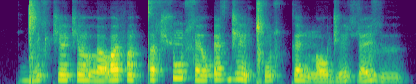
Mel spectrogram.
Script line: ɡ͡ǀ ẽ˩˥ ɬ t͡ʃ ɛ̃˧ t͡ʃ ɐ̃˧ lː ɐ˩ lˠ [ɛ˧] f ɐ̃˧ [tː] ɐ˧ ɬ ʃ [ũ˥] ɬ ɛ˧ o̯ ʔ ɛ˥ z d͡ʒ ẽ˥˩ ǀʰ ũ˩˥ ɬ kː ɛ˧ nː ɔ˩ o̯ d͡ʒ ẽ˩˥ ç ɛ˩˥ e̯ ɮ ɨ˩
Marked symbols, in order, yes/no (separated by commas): yes, yes, yes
